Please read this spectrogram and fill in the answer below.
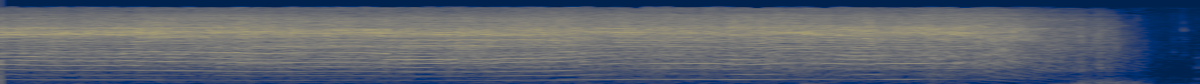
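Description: Handheld power tool scraping old carpet adhesive residue off the floor: a steady motor hum whose pitch sags a little under load in the middle, then winds down and stops shortly before the end.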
